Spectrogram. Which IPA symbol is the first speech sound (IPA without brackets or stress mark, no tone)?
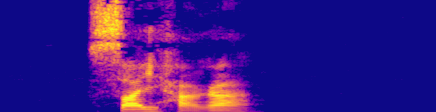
s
